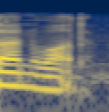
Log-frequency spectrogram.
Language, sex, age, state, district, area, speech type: Punjabi, female, 30-45, Punjab, Jalandhar, urban, spontaneous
